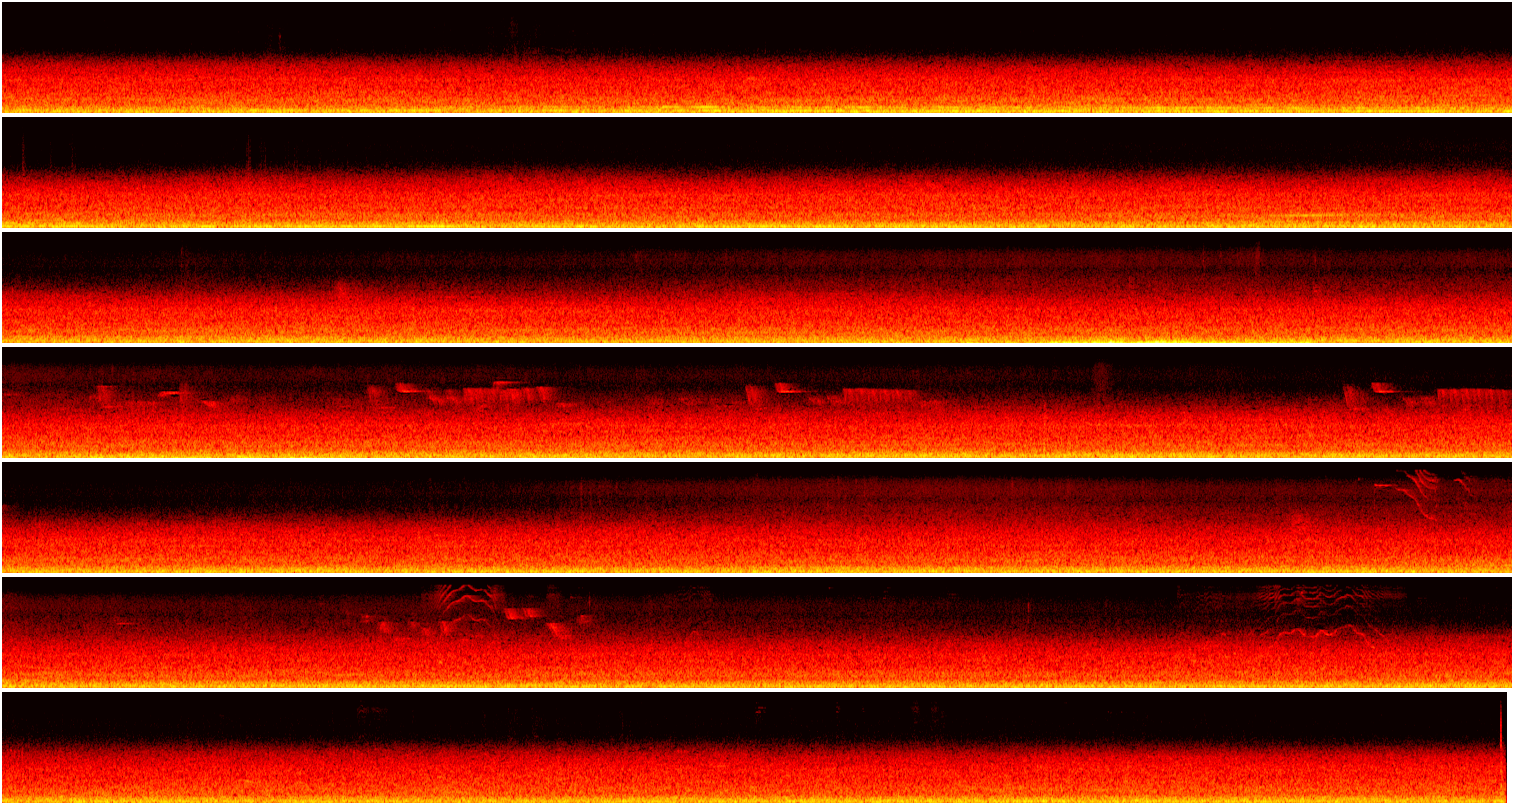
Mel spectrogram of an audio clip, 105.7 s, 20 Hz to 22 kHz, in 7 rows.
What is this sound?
Quebrada La Vieja - Murmullo urbano desde los cerros orientado hacia la ciudad
Grabación en la Quebrada La vieja. Bogotá-Colombia
Cantos de aves y murmullo urbano desde los cerros en el interior del bosque con vista a la ciudad 07:04 a.m.
Field recording from river La Vieja. Bogotá - Colombia
Birdsong and City whispering from the hills in the forest overlooking of the city 07:04 a.m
